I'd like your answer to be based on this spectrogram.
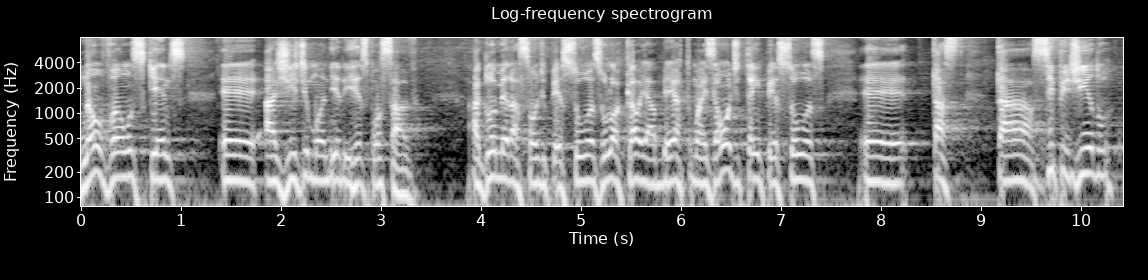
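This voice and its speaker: Amid noticeable background noise and audible room echo, a man speaks at a fairly slow pace and a fairly high pitch, with ordinary pitch variation and very even loudness. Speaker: local politician, city council president. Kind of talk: radio interview.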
